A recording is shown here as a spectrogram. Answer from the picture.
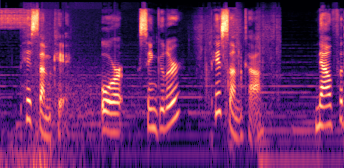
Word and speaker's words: pysanky: It's pysanky, not pysayinky.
